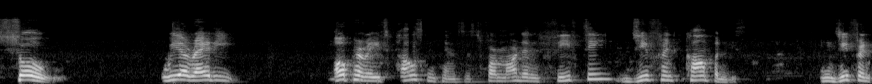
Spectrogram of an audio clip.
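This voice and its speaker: A man with a non-native accent speaks at a fairly slow pace with lively intonation and long, frequent pauses. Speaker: professor. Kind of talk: presentation.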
